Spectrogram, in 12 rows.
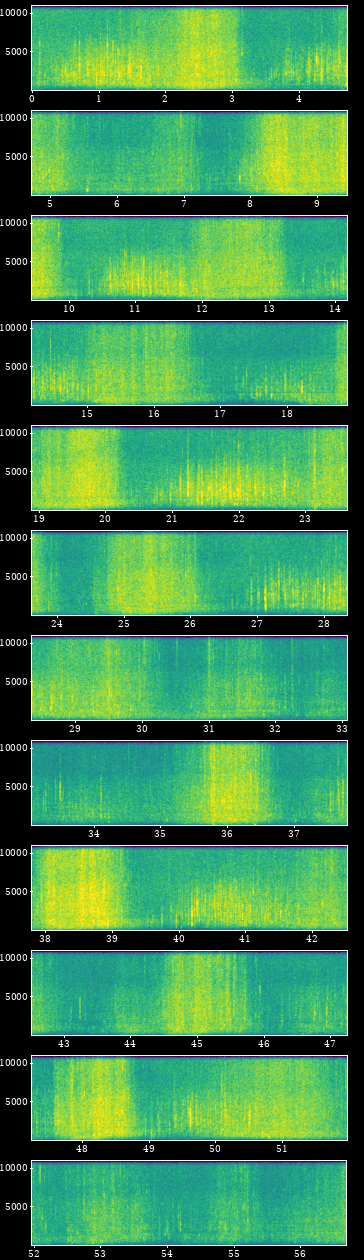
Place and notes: the beach in Corniglia is made of round stones in an average size of a tennis ball. all stones are smoothly shaped by the waves. grainy sound of pebbles rolling in the waves.
Vernazza, La Spezia, Italy, 6 September 2014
